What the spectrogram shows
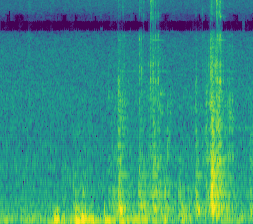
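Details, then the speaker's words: Go-kart converted from electric to gas, chain sat a while and being lubed: uneven knocks and clicks as chain is rocked by hand, louder at one point in the turn; suspected stuck link on the chain, otherwise fairly smooth. "not sure what that is. That's just a a stuck uh not a bearing, whatever you call stuck linkage. Stuck link on the chain."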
